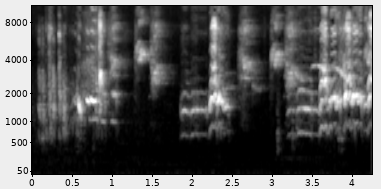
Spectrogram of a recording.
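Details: A captive Sumatran white-crested laughingthrush pair kept for breeding gives short chattering phrases and bright whistled, stepped notes in uneven bursts.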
